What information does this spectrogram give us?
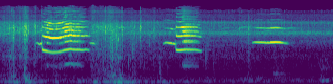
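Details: Excited eaglet calling as the mother bird arrives with a toad: high, thin whistles, wavering then slurring down, in three separate bursts over quiet background hiss.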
